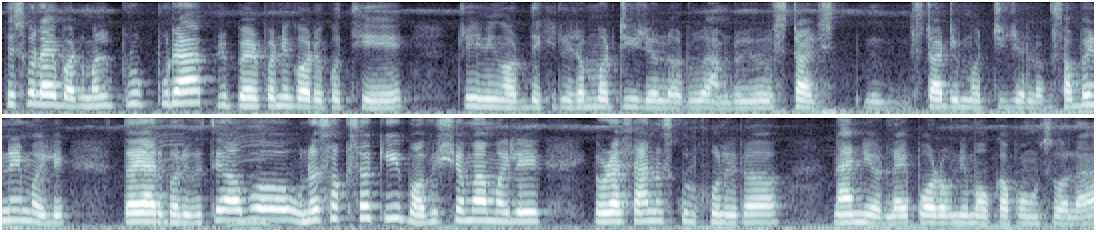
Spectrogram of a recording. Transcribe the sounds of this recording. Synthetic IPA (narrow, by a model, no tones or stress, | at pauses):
t̪eskolaɡibʱʌnemʌleppuɾapripeʌrpʌniɡʌɾekot̪ʰije | ʈreniŋɦʌɾud̪ekʰileɾʌmʌʈirijʌlɦʌɾuɦamrojosʈʌ | sʈʌɽimʌʈirijʌlɦʌɾusʌbʌjnʌjmʌjle | t̪ʌjarɡʌɾekot͡saj̃ʌbʌɦunʌsʌkt͡sʰʌkibʱʌbisjʌmamʌjle | ewʈasanoskulkʰoleɾʌ | naniɦʌɾulajpʌɽawnemʌwkapaw̃t͡sʰuɦola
